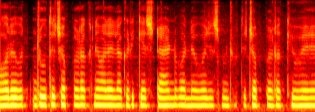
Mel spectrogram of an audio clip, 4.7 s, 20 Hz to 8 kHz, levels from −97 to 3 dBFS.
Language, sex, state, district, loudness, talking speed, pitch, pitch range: Hindi, female, Bihar, Patna, -16 LUFS, 215 wpm, 210 Hz, 205-210 Hz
